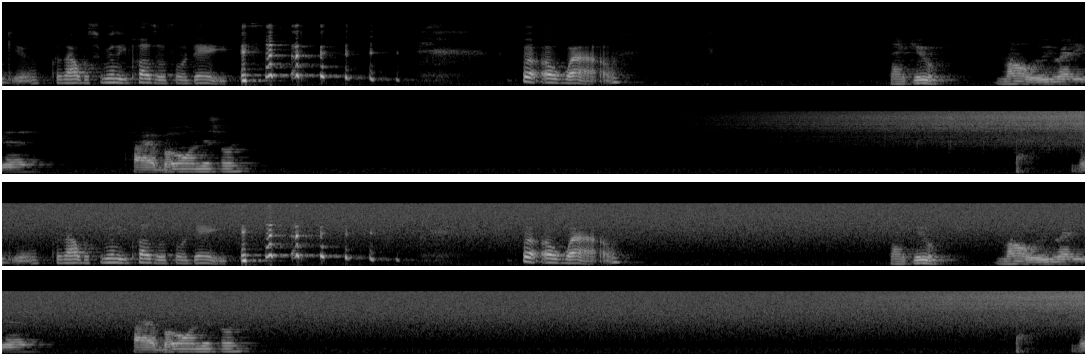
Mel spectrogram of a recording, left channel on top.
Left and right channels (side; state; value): right; noise; hiss, 4 dB below the sound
